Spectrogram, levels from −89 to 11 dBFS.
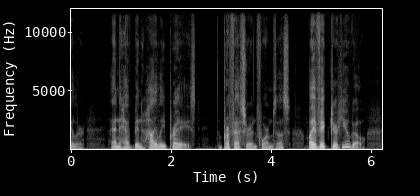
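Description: No technical faults can be heard anywhere in the speech.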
